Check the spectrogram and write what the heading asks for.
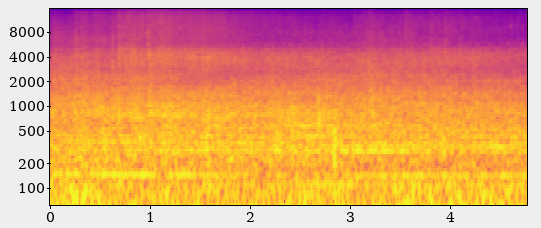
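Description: Motorboat engine running steadily, with wind buffeting the microphone.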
